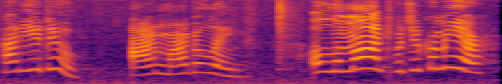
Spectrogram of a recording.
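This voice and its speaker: A woman's voice: very high-pitched, big pitch swings, normal speed, fairly bright tone, heavily acted. A woman playing a poised, polite and inquisitive lady sleuth in an old-time radio drama. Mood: curious, poised.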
